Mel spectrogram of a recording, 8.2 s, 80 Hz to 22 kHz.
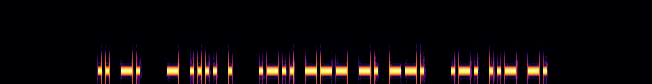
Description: Morse code, heard as a keyed tone, about 25 wpm, 700 Hz. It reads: IN THE LONG RUN
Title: Sets of 4 Words 25wpm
